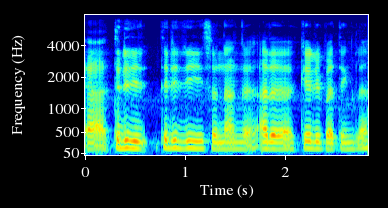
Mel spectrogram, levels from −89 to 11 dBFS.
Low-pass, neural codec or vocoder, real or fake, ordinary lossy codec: 7.2 kHz; none; real; none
